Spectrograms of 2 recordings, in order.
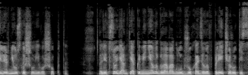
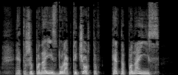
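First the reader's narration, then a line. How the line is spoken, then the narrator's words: Growled whisper. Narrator (Russian): рычал Мэллори шепотом в самое ухо американца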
